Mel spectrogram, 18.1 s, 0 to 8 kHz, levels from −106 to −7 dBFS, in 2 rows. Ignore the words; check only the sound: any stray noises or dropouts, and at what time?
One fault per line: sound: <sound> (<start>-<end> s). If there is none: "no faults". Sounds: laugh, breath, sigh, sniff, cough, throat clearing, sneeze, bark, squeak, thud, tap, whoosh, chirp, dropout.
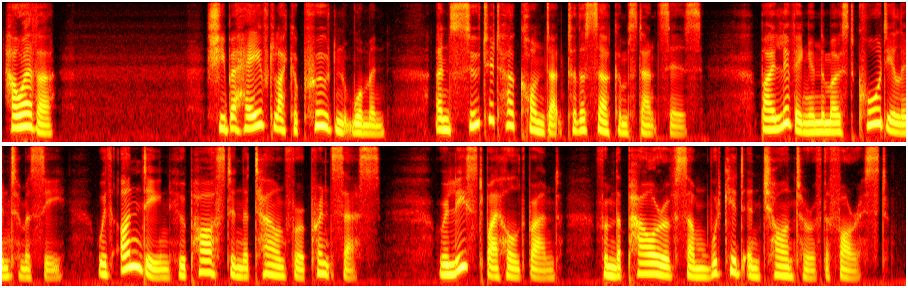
no faults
